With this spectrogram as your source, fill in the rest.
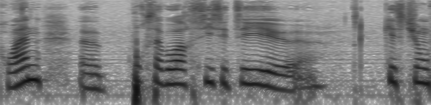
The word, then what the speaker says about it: Wuhan: Alors, vous prononcez Wuhan comme les gens du Roubaix, c'est bien, hein, Wuhan. Voilà, c'est Wuhan, hein, capitale du Roubaix.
